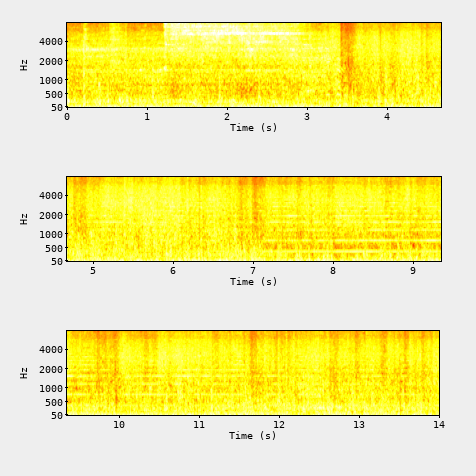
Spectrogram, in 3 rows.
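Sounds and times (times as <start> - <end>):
train wheels rumbling: 0.0 - 14.0
train horn long note: 7.0 - 12.5.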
